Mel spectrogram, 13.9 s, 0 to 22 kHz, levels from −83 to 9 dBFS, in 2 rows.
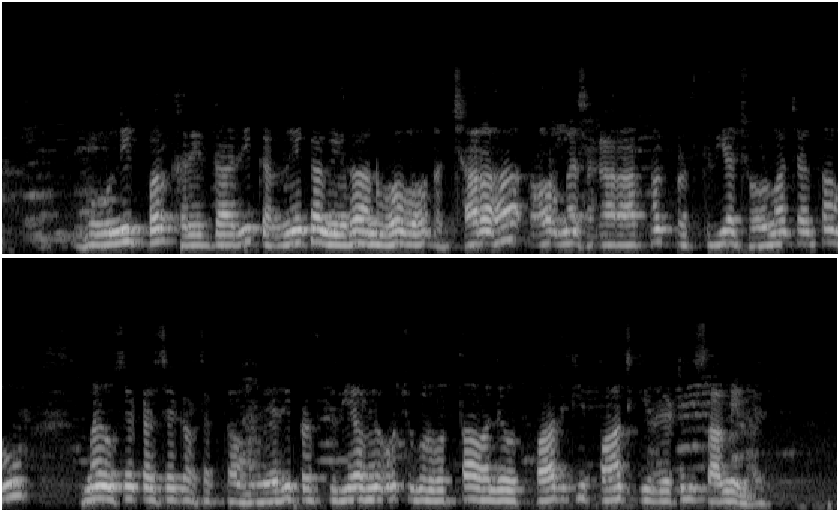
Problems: background sounds at intervals, background conversations at intervals, low volume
